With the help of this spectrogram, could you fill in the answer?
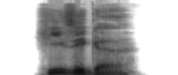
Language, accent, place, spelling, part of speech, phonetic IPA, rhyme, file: German, Germany, Berlin, hiesige, adjective, [ˈhiːzɪɡə], -iːzɪɡə, De-hiesige.ogg
- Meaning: inflection of hiesig: 1. strong/mixed nominative/accusative feminine singular 2. strong nominative/accusative plural 3. weak nominative all-gender singular 4. weak accusative feminine/neuter singular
